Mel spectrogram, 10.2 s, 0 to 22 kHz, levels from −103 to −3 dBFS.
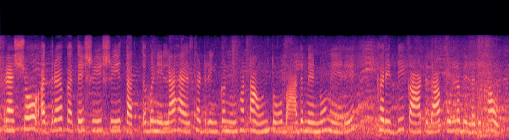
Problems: constant background noise, continuous background conversations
